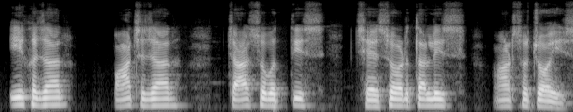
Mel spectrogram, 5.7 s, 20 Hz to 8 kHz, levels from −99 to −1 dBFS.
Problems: none marked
